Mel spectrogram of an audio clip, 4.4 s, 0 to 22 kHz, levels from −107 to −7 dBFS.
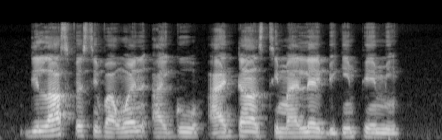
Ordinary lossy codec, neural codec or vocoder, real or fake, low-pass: none; none; real; 10.8 kHz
